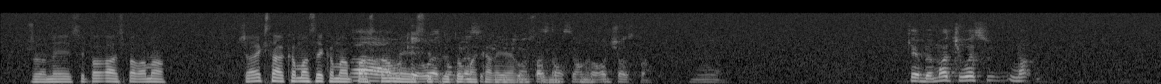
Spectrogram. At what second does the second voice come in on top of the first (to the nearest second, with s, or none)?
3 s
